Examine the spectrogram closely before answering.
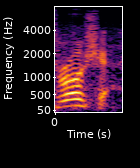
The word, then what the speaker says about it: Rocha: the midfield Tony Rocha according to the pronunciation guy when he played for Vancouver it was Rocha what do you what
